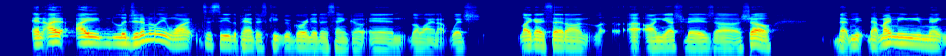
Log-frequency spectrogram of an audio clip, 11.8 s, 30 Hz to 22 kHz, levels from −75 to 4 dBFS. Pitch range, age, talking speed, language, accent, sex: 85-105 Hz, 20-39, 160 wpm, English, American, male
